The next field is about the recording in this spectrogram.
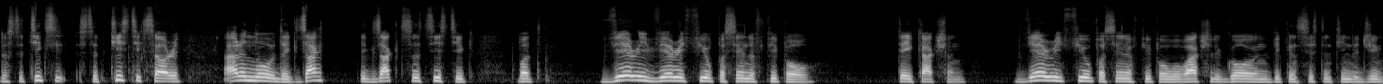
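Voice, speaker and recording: At a moderate pace with long, frequent pauses, a man with a Bulgarian accent speaks in a medium pitch and a dark, mellow tone, with ordinary pitch variation, in a dry, close sound with no echo. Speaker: self-improvement content creator. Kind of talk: motivational monologue to camera. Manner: animated.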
